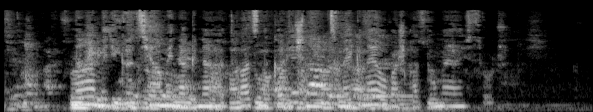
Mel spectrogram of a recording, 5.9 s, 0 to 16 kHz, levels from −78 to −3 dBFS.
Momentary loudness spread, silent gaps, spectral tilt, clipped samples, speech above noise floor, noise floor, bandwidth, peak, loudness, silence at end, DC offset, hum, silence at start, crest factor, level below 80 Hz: 14 LU; none; -5 dB/octave; under 0.1%; 37 dB; -55 dBFS; 11.5 kHz; -2 dBFS; -18 LUFS; 0.9 s; under 0.1%; none; 0.05 s; 16 dB; -48 dBFS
